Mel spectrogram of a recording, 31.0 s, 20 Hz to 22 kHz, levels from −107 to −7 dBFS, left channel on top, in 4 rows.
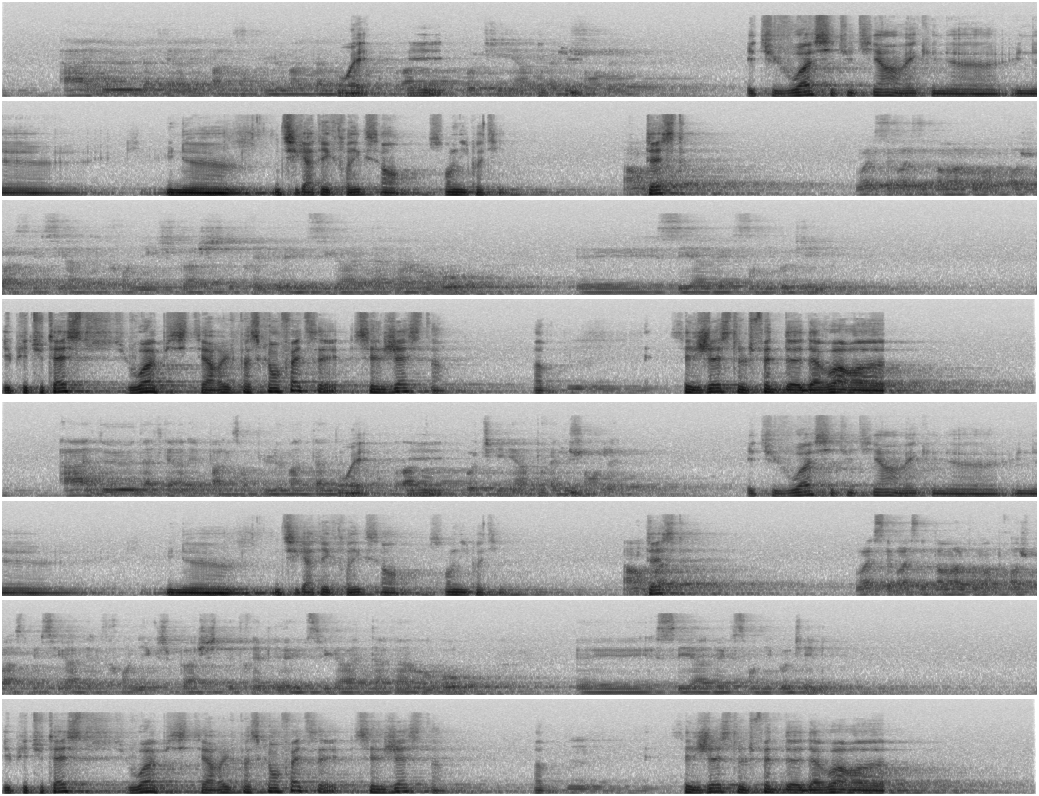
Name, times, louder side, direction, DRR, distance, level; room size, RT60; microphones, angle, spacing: voice 1, 0.4-4.7 12.4-12.8 14.2-19.4 19.8-21.7 27.5-27.8, right 1 dB, 70° right, 2 dB, 3.0 m, -35 dB
voice 2, 5.6-8.4 8.9-11.6 12.6-12.8 23.3-26.6 27.3-27.5 28.3-29.9, left 3 dB, 30° left, 16 dB, 0.4 m, -21 dB
25.5 x 13.0 x 8.1 m, 2.9 s
head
